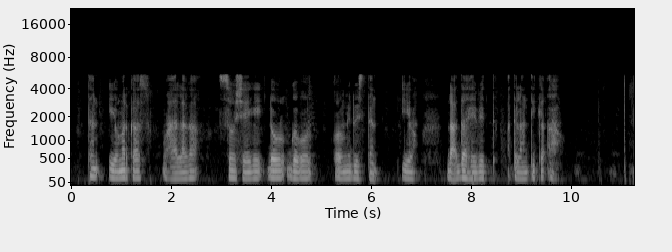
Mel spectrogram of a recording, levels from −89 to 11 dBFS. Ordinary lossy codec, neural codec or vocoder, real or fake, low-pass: none; none; real; 5.4 kHz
